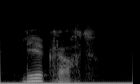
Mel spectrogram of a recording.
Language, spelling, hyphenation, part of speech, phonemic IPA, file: Dutch, leerkracht, leer‧kracht, noun, /ˈleːr.krɑxt/, Nl-leerkracht.ogg
- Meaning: 1. teacher, educator (qualified educator) 2. capacity or capability to learn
